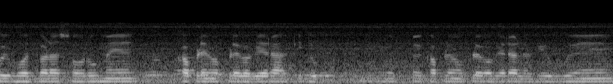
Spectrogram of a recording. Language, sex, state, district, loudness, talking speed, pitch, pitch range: Hindi, male, Bihar, Madhepura, -24 LUFS, 135 wpm, 135 Hz, 130-135 Hz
